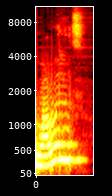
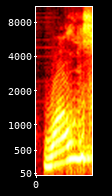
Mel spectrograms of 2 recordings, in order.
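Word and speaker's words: vowels: वावल्स उच्चारण थोड़ा सही नहीं है उतना, तो हम लोग हिंदुस्तानी हैं इसलिए अपने भाषा में पढ़ जाते हैं ना, तो इनको ये उच्चारण भी हमें ध्यान देना है। वाउल्स कहते हैं, वाउल्स।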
